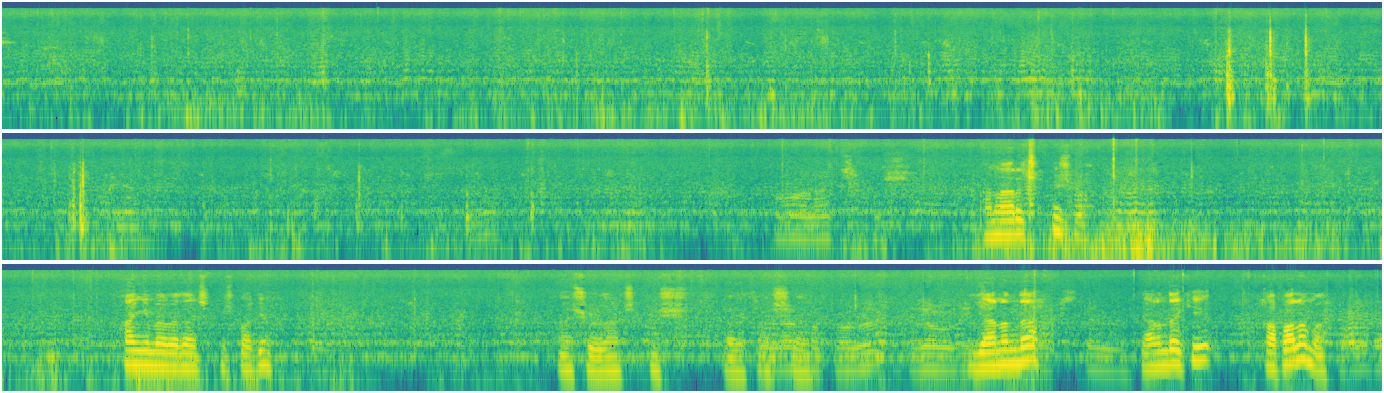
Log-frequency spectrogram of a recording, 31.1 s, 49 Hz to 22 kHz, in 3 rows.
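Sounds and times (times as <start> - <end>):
honeybees humming: 0.0 - 31.0
wooden hive frames clicking: 9.0 - 10.0, 10.6 - 11.3.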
